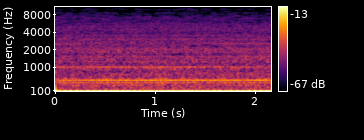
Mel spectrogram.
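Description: A steady low hum, with a faint thin higher tone above it.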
